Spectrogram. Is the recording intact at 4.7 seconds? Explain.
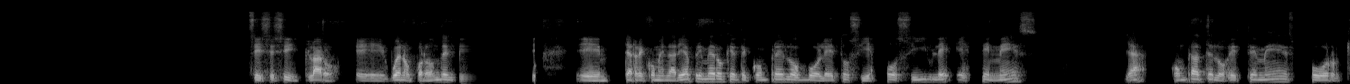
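No. A long network dropout, likely a stall in packet delivery, runs from 4.61 to 5.37 s. The last speech sound smears into a fading buzz, then roughly half a second of silence follows. About 400 ms of speech never returns, and the audio resumes later.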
